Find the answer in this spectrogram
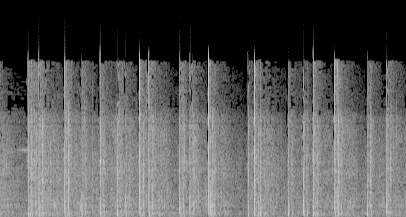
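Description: Fireworks bursting: a rapid, irregular run of sharp bangs, about five a second.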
